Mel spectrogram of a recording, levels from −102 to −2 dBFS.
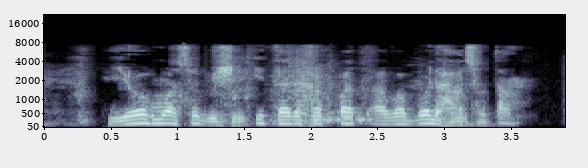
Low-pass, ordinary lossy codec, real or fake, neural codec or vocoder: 7.2 kHz; AAC, 32 kbps; real; none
